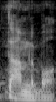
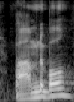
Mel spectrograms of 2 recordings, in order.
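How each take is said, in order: First: "abominable" dropped low with a falling tune; settled pronunciation. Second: "Abominable" with a rising tune; questioning pronunciation. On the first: Storyteller answering his own attempt, "abominable" falling low. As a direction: let "abominable" fall low and softer, like an answer. Trying out the word two ways. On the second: Storyteller trying out a tricky word, "Abominable" rising questioningly. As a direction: lift the end of "Abominable" like a question. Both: Shown as a demonstration.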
